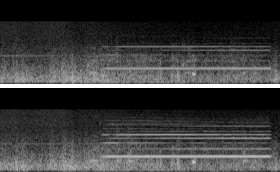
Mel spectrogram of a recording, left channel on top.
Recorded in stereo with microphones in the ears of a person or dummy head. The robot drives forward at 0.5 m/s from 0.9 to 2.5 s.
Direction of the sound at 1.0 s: 40° right (ahead or behind).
